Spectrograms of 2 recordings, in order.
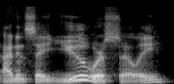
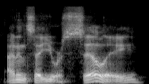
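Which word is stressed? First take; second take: you; silly. First: The stress is on "you". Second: The stress is on "silly".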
